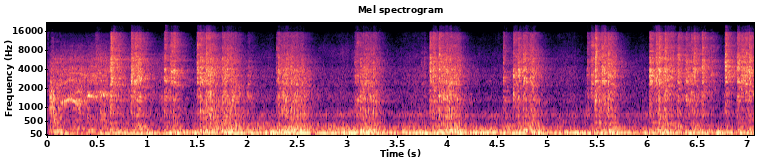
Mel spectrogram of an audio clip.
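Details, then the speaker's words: LS1 V8 swapped into a 240SX, first start with open headers, fuel low: repeated throttle blips that sag each time it's let off; won't hold idle, stalls when throttle released; owner suspects low fuel. "take two she didn't idle before I'm hoping that it was low and get I mean it was very long gas hoping that was the problem"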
